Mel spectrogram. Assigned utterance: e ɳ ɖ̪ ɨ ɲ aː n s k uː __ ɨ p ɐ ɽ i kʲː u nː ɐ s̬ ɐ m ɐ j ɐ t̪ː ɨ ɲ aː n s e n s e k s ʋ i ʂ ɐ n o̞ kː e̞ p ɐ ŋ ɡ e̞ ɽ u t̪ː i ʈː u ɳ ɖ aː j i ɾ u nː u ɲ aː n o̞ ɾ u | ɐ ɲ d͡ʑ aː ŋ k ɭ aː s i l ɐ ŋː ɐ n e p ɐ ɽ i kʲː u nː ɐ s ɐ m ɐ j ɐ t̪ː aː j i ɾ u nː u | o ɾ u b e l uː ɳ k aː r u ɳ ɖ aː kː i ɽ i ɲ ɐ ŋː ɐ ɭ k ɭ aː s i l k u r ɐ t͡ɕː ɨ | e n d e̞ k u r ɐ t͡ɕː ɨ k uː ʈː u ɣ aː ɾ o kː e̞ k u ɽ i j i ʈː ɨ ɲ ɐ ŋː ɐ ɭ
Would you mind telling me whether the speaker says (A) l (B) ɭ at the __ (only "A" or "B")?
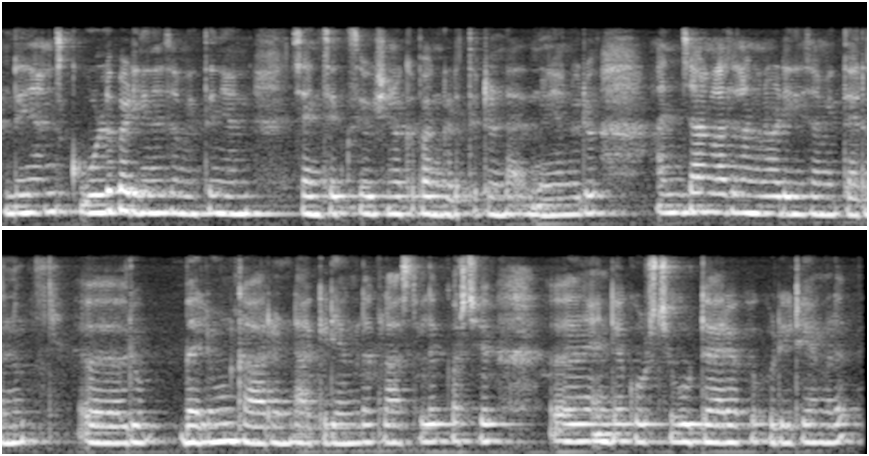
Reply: B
